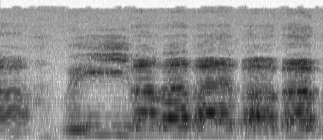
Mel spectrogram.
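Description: A man's voice calling out in long, drawn-out, sing-song vowels, with no music under it.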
